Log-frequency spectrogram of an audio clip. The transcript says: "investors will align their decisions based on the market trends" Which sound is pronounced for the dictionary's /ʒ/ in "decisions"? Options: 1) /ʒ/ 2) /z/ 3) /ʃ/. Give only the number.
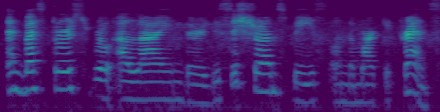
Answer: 3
